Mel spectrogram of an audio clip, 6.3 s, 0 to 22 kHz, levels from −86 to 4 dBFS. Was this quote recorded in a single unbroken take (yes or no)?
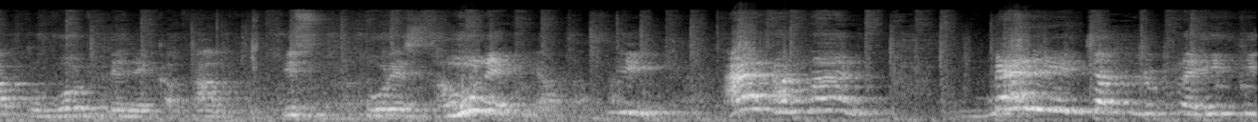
no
